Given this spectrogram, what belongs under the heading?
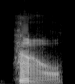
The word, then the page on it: howl: British English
